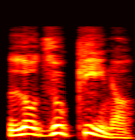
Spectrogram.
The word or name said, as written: lo zucchino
